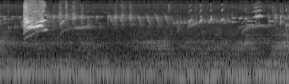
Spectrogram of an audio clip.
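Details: Red siskin in natural pastel colouring opens with a loud, sharply descending whistled note, then continues with quieter high twittering chirps and short warbles.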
